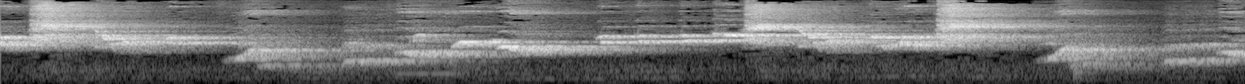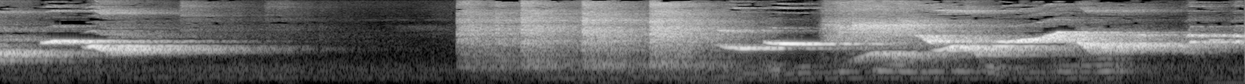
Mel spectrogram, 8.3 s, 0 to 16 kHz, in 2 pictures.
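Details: White-rumped shama lure song (murai batu pikat) from 2021: rich, rapid phrases of descending whistled sweeps, sharp chips and buzzy trills, loud and continuous, with a short silent break just past the middle before the song resumes.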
